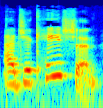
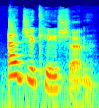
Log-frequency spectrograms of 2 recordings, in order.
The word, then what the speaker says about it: education: We stress the A, education. Sometimes people stress a different syllable, like education, and it doesn't sound natural. You can hear it sounds a little weird. Education. Make sure you stress the correct syllable.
